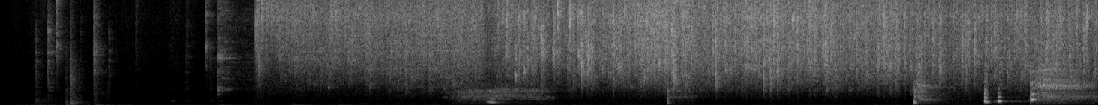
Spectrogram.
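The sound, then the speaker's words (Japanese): Tap water runs while hair is washed under it. A few soft knocks come first, then a steady rushing hiss sets in and continues, broken by occasional splashes and bumps near the end. “髪を洗う私をじっと見ていただいてもいいですよ。”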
